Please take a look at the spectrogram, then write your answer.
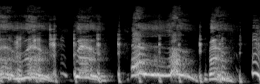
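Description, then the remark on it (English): A man's voice makes a run of loud guttural grunts, about five rough throaty bursts separated by short breaths, imitating the grunting people kept doing after seeing the film The Northman. “It reminds me of when we all went to have some food at the smokehouse after you guys saw Northman continued to grunt.”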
